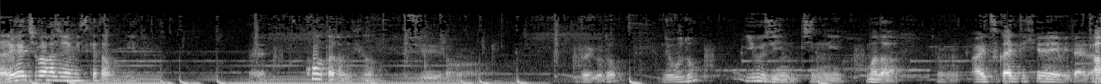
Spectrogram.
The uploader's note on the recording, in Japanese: 音質注意 今回雑音多めです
